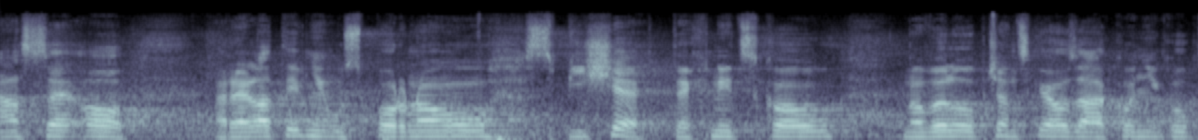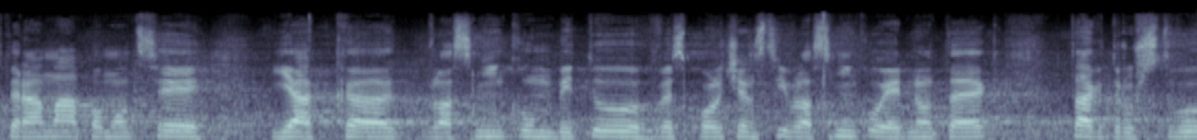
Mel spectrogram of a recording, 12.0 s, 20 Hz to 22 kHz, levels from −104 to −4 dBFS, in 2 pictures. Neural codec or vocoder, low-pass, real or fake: vocoder, 44.1 kHz, 128 mel bands every 256 samples, BigVGAN v2; 14.4 kHz; fake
